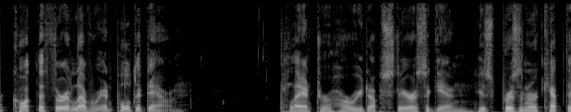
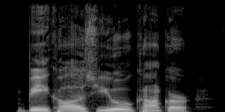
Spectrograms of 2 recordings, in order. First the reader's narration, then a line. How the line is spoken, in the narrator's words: was the booming reply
